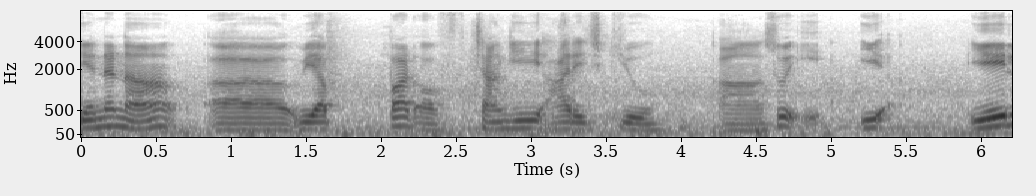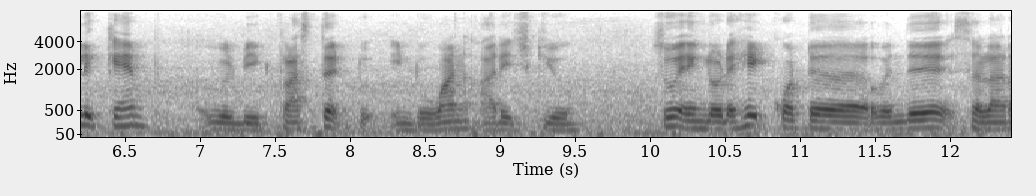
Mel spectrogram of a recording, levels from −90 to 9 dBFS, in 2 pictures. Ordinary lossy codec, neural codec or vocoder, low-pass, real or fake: none; none; none; real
